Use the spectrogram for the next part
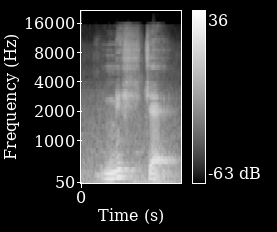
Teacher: विसर्ग के बाद च या छ आए तो उसका तालव्य श हो जाता है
